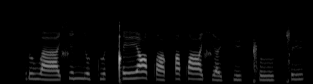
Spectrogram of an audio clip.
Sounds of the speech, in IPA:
ɾ u w aː ɕ ʌ ɲ ɔ tʷ a ǃ eː tˤ ɐ qʷ ʌ tˤ aː ɕ ɐ y̯ k y ǁ uː ǀ y

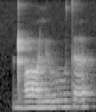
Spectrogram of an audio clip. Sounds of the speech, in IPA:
ɖʱ ɔː lʲ uː t ə

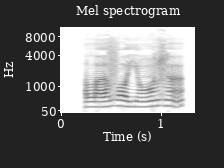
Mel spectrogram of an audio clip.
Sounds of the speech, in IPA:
lˠ ɐ v ɔ j ɔ̃ ɮ ɐ̃

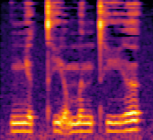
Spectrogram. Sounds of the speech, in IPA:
ɲ ə˨˩ t̚ t̪ʰ ḭ˧˨ ə̯ m ə˨˦ n t̪ʰ i˨˦ ə̯

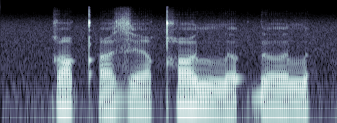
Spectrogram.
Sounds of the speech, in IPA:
q e˧ qʼ e˨ z ɛ˨ j qʰ o˦ lː ʌ˧ ʔ ɗ ʌ˧ l

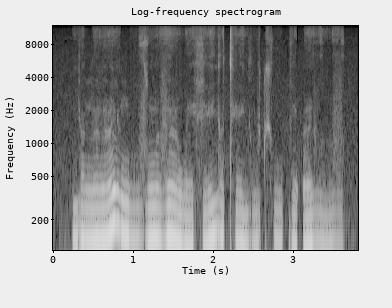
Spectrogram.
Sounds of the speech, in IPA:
j œ ŋ œ̃ l œ̃ l ʏ ŋ uː v l ũ ə̯ v œ̃ w ẽ x e j ə tʰ e j u t͡ʃʰ uː k e ʔ œ̃ ɪ̯ v ɯ v

